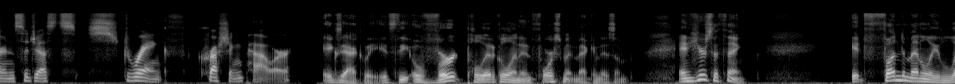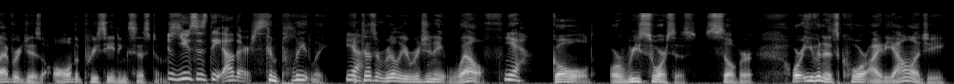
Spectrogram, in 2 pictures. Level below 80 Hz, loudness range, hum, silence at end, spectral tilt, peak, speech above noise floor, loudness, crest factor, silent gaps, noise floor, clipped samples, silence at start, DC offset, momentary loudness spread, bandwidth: -44 dBFS; 5 LU; none; 0.1 s; -5.5 dB/octave; -6 dBFS; 27 dB; -24 LUFS; 18 dB; 3.03-3.15 s; -51 dBFS; under 0.1%; 0 s; under 0.1%; 12 LU; 12 kHz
